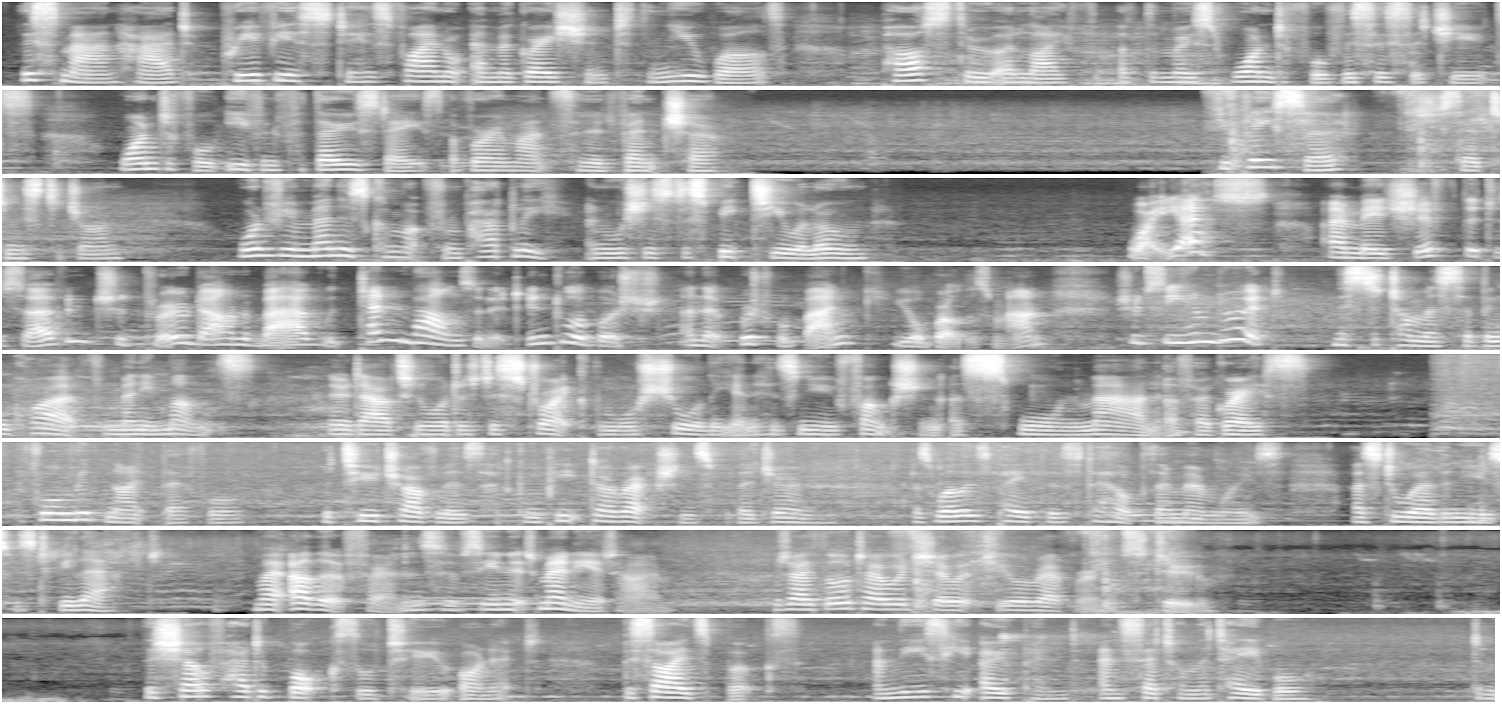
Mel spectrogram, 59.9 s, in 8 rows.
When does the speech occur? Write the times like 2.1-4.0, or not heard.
0.0-11.2, 13.5-19.5, 20.6-36.6, 37.5-51.1, 53.0-59.0.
